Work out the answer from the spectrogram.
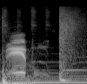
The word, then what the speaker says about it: Babel: It's going to be a real tower of Babel. I said Babel, not Babel.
